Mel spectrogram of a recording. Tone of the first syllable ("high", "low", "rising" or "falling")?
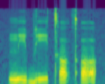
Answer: low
